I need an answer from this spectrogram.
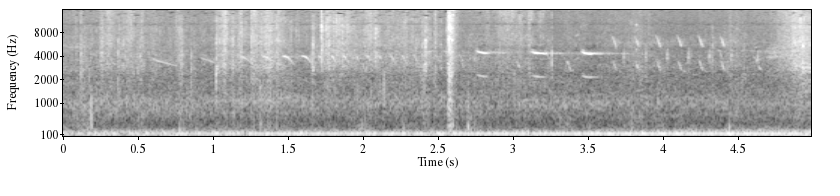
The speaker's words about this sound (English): that's just a song sparrow singing now.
